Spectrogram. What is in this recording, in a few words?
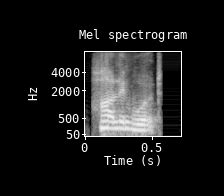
"Hollywood", Indian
